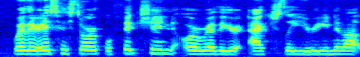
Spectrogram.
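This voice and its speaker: A woman with a Southern US accent speaks at a medium pitch in a monotone, flat intonation. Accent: Southern, tried to change it. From US South, southwest Georgia. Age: 30s. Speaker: book reviewer. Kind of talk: casual vlog talk. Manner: halting, many fillers.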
